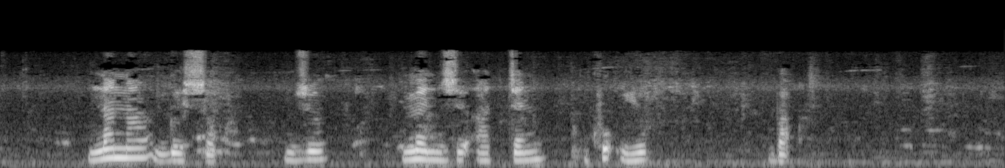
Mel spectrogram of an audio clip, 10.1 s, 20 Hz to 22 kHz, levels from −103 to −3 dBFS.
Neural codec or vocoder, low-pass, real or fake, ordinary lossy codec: none; 7.2 kHz; real; AAC, 48 kbps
